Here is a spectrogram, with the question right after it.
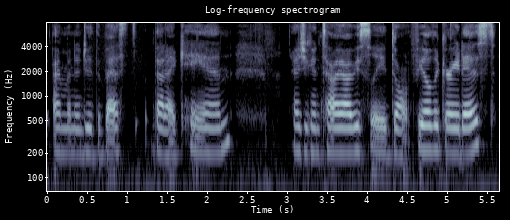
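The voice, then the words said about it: Sick-sounding voice. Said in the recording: “apologize for my voice... I found out today that I do have COVID”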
